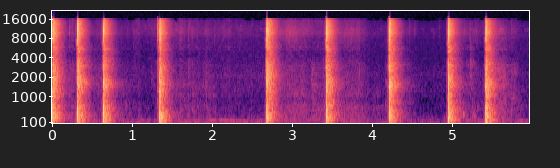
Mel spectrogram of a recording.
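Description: Balloons being popped one after another: about nine sharp bangs, unevenly spaced, with a few quick ones close together at the start and the rest a second or so apart.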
